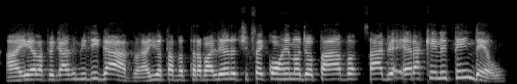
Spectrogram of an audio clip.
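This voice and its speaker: A woman's voice: on the high side, bright, forceful tone, lo-fi sound. Brazilian woman telling a painful story. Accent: Brazilian Portuguese. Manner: halting, restarts phrases, acts out quoted dialogue. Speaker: interviewee. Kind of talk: emotional personal account.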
